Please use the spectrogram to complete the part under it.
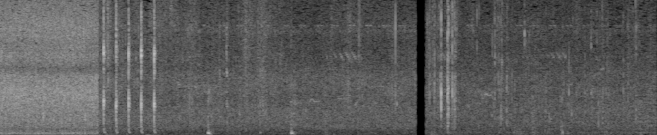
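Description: Dogs crunch and chew food.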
